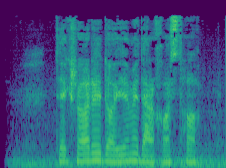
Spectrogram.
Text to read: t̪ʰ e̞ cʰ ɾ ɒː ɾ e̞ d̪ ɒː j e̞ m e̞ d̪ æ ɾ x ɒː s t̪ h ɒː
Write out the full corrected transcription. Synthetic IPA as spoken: t̪ʰ e̞ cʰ ɾ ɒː ɾ e̞ d̪ ɒː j e̞ m e̞ d̪ æ ɾ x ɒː s t̪ h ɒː

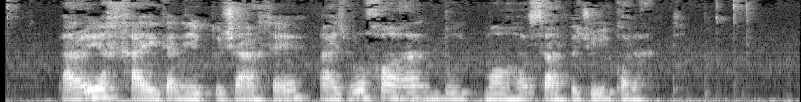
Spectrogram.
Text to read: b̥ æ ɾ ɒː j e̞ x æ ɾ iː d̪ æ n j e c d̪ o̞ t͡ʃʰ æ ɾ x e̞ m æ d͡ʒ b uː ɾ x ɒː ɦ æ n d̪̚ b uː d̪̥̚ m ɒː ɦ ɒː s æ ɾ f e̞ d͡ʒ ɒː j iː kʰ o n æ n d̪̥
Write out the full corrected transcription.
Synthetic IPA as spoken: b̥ æ ɾ ɒː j e̞ x æ ɾ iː d̪ æ n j e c d̪ o̞ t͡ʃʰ æ ɾ x e̞ m æ d͡ʒ b uː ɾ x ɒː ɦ æ n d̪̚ b uː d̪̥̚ m ɒː ɦ ɒː s æ ɾ f e̞ d͡ʒ uː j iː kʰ o n æ n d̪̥

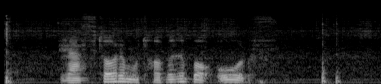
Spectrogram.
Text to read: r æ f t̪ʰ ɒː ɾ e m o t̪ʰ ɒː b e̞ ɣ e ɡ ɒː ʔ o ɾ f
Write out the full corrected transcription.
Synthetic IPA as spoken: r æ f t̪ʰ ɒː ɾ e m o t̪ʰ ɒː b e̞ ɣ e b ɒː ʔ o ɾ f

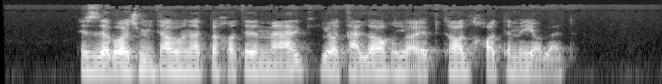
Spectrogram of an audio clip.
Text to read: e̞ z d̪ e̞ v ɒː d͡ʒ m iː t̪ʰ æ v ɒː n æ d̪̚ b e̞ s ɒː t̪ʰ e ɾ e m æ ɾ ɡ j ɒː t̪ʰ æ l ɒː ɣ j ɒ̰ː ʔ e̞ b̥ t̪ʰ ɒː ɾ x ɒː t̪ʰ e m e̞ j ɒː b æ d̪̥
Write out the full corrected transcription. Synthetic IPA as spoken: e̞ z d̪ e̞ v ɒː d͡ʒ m iː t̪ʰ æ v ɒː n æ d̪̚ b e̞ x ɒː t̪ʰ e ɾ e m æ ɾ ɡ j ɒː t̪ʰ æ l ɒː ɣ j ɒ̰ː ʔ e̞ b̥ t̪ʰ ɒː l x ɒː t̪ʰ e m e̞ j ɒː b æ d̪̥

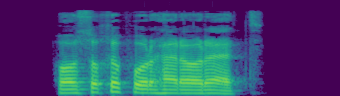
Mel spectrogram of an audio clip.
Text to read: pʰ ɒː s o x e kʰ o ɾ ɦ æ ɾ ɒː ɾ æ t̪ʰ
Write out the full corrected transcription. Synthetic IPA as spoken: pʰ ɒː s o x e pʰ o ɾ ɦ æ ɾ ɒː ɾ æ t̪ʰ

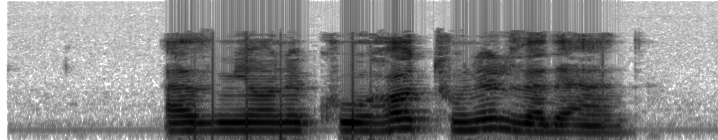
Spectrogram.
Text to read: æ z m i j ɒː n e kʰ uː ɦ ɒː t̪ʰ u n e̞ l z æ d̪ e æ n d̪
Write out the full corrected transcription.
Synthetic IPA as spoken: æ z m i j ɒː n e kʰ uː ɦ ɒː t̪ʰ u n e̞ l z æ d̪ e æ n d̪

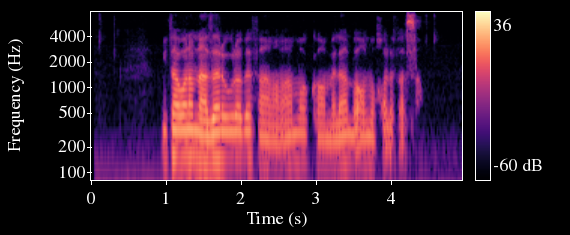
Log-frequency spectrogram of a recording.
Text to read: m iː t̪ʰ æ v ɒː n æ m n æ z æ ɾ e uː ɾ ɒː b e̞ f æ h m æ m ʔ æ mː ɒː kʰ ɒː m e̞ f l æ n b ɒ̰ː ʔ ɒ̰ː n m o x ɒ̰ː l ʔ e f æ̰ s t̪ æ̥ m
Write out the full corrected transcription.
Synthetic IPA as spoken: m iː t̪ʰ æ v ɒː n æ m n æ z æ ɾ e uː ɾ ɒː b e̞ f æ h m æ m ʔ æ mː ɒː kʰ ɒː m e̞ l æ n b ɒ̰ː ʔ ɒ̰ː n m o x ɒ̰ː l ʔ e f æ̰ s t̪ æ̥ m

